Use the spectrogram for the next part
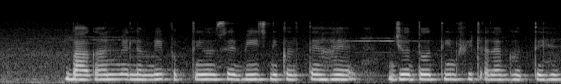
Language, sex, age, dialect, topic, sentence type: Hindi, female, 18-24, Awadhi Bundeli, agriculture, statement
